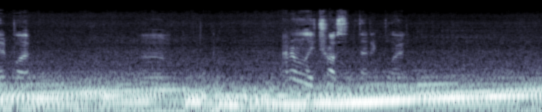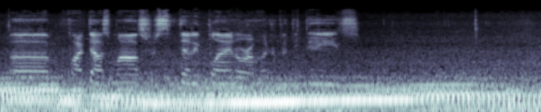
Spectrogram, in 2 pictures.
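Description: Car engine and road noise heard inside the cabin while driving: a steady low drone whose pitch rises and falls a little, with a man talking over it in stretches.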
